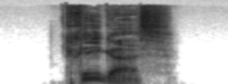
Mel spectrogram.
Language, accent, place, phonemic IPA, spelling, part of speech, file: German, Germany, Berlin, /ˈkʁiːɡɐs/, Kriegers, noun, De-Kriegers.ogg
- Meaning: genitive singular of Krieger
